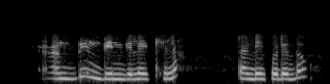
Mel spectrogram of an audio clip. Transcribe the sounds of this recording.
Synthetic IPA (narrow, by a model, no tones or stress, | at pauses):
d̪ind̪inɡelekʰːela | t̪ɐ̃ɳɖikoɾed̪o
